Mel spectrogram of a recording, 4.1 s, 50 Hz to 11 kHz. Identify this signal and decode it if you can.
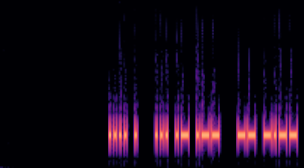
Morse code, heard as a keyed tone, about 34 wpm, 700 Hz. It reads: HE SAW MY
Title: Sentences from Top 1600 Words 35wpm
